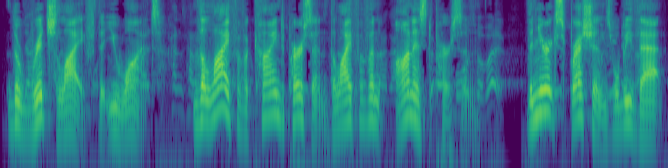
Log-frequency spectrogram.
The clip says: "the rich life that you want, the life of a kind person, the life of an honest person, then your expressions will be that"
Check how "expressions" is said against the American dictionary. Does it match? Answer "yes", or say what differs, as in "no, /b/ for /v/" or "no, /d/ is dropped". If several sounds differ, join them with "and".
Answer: yes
